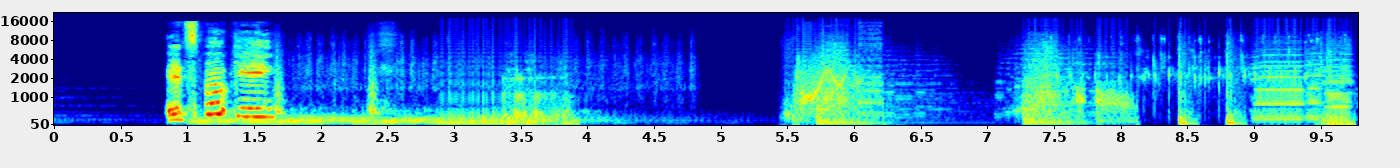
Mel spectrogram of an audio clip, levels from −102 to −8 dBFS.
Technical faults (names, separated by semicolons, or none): block size mismatch (padded)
